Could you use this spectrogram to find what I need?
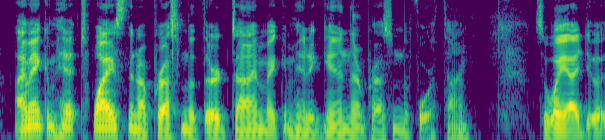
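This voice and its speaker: At a moderate pace, a man with a medium pitch talks in an ordinary speaking voice with fairly even intonation. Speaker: craps strategy youtuber. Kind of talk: tutorial. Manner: casual, chatty.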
